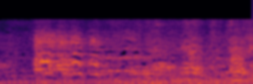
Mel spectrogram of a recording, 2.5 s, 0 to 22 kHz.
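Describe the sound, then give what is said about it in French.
Several geese honk loudly and continuously during force-feeding with maize in the Gers, France, recorded in 1996; their harsh nasal calls overlap in a noisy, agitated burst against a low background rumble. “Écoutez le gavage du noix dans le Gers, euh, enregistré par Pascal Fossat pour l'émission Le Pays d'ici en 1996.”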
